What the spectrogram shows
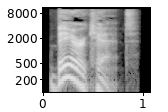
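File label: "bearcat", English, British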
